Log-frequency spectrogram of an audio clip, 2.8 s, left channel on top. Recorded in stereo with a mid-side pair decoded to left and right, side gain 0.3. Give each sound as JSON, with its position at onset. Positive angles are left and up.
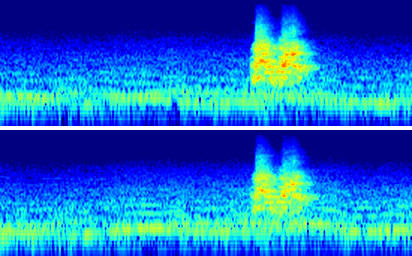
{"t": 1.7, "sound": "a dog barking", "azimuth_deg": 70, "distance_m": 2.0}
